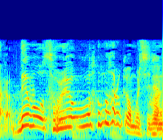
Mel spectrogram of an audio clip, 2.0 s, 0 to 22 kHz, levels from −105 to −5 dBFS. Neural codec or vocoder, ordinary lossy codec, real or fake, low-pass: none; none; real; none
